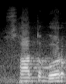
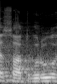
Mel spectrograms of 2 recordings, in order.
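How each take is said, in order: First: ਸਤਿਗੁਰ ending on r, "satgur"; ਸਤਿਗੁਰ with no final oo; wrong short ending. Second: ਸਤਿਗੁਰੂ ending in long oo, "satguru"; ਸਤਿਗੁਰੂ with final oo sounded; correct long ending. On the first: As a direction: stop ਸਤਿਗੁਰ at the r. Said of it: "ਪਾਠ ਨਹੀਂ ਹੈ". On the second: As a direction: finish ਸਤਿਗੁਰੂ on a full oo. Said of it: "ਹੈ". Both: Shown as a demonstration.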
